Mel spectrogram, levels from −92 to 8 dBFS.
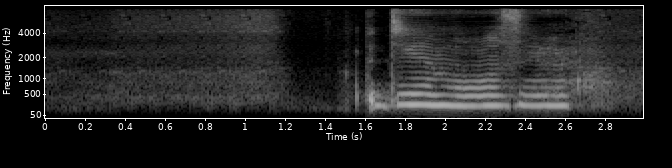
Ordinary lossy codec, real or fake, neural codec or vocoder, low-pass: none; fake; codec, 16 kHz, 1.1 kbps, Voila-Tokenizer; none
